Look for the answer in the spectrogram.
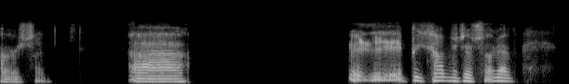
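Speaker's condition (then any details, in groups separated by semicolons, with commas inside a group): Spinal muscular atrophy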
